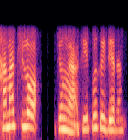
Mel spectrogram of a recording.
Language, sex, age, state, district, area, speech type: Bodo, female, 60+, Assam, Chirang, rural, conversation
